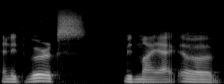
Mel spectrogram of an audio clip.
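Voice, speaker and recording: A man's voice: mid-range voice, steady tone, measured pace, no echo. A man with a Hungarian accent, a comedian chatting casually with dry, blunt humor and casual swearing. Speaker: comedian and podcast host. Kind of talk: casual chat.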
